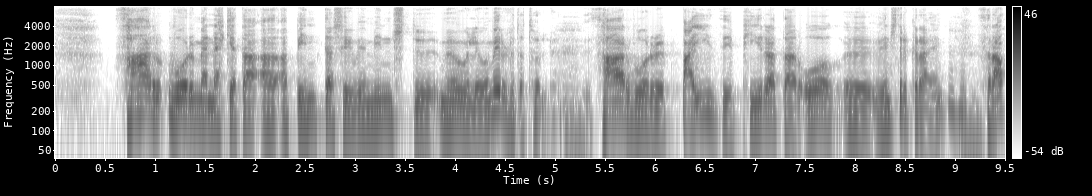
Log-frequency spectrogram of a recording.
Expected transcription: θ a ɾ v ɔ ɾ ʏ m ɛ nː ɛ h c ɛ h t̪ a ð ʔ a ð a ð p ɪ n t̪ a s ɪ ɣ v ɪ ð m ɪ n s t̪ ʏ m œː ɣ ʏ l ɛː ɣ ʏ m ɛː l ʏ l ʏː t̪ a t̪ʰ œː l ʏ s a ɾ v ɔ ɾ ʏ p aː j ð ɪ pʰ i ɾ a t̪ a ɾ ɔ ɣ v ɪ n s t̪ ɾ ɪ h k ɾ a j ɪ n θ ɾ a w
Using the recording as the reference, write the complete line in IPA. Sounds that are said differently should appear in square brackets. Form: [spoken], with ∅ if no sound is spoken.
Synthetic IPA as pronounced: θ a ɾ v ɔ ɾ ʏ m ɛ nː ɛ h c ɛ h t̪ a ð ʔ a ð a ð p ɪ n t̪ a s ɪ ɣ v ɪ ð m ɪ n s t̪ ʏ m œː ɣ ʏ l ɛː ɣ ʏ m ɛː [ɾ] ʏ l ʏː t̪ a t̪ʰ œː l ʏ [θ] a ɾ v ɔ ɾ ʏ p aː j ð ɪ pʰ i ɾ a t̪ a ɾ ɔ ɣ v ɪ n s t̪ ɾ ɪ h k ɾ a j ɪ n θ ɾ a w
